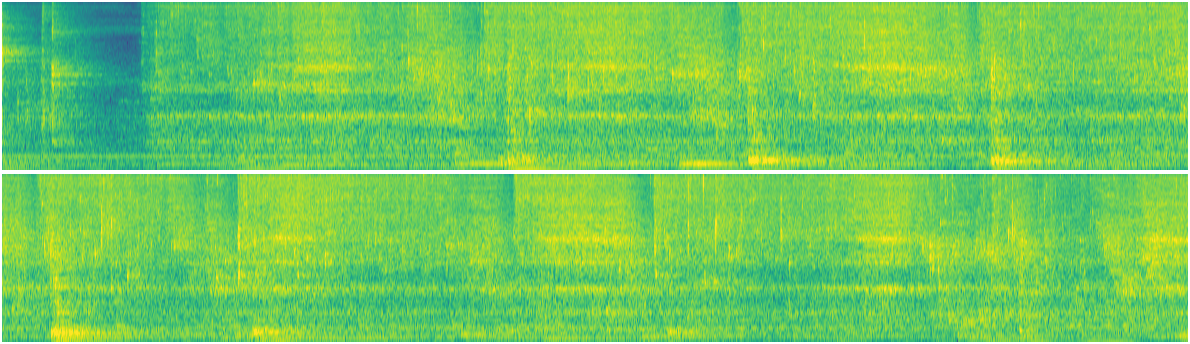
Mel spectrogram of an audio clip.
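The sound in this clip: Water runs and splashes steadily for nearly the whole stretch as it is strained off during food preparation. After a brief quiet start, it becomes a continuous loud rushing pour.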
